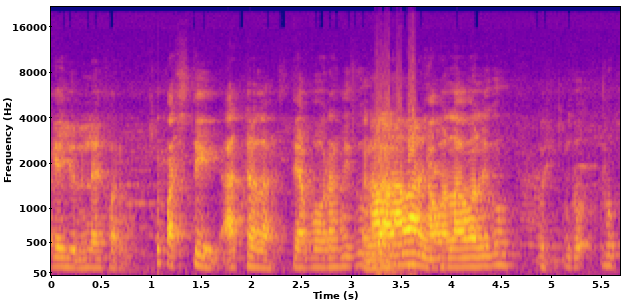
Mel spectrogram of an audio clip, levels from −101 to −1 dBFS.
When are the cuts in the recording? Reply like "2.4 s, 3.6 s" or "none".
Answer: 1.1 s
